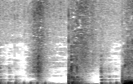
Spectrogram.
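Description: Gram-flour batter sizzling on an iron tawa while a spatula scrapes and presses the cooking sheet against the pan; a sharper scrape comes in about halfway.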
